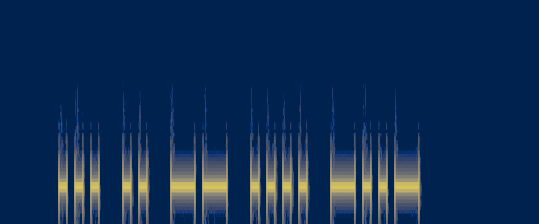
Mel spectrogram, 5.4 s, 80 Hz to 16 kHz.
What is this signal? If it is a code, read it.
Morse code, heard as a keyed tone, about 15 wpm, 700 Hz. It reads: SIMHX
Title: Code Groups - 5 Letters - 15wpm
